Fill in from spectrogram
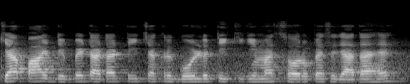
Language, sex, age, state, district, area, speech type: Hindi, male, 18-30, Madhya Pradesh, Bhopal, urban, read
